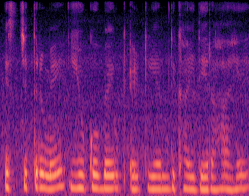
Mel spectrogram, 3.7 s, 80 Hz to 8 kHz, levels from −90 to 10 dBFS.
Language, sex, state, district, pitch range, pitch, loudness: Hindi, female, Maharashtra, Aurangabad, 185-205 Hz, 195 Hz, -17 LUFS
